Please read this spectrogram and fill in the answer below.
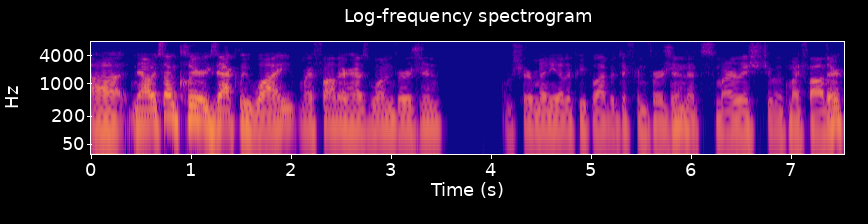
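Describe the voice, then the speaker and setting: A man's ordinary speaking voice at a medium pitch and fairly quick pace, with ordinary pitch variation. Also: quiet background. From United States, moved from England at seven. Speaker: guest in recovery from addiction. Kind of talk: interview.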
